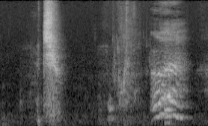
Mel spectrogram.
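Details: Fake, deliberately imitated sneezes: a sharp hissing burst, then two softer voiced bursts.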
